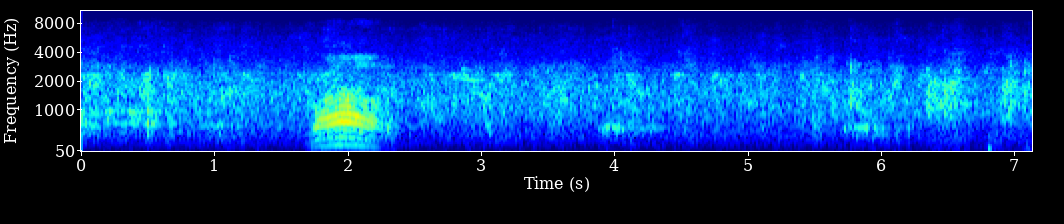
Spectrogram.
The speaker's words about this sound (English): Give the Lord a mighty hand clap.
